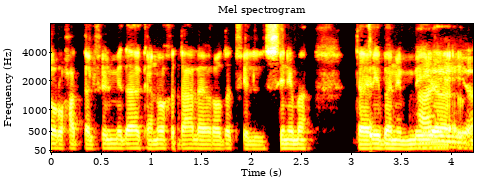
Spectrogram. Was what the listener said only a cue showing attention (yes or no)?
yes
